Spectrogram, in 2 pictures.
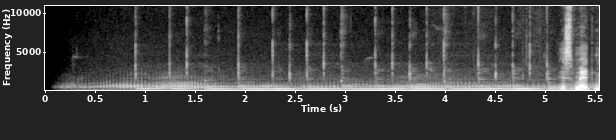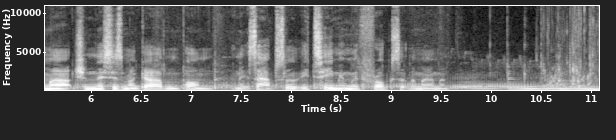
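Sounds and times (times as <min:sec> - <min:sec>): frogs croaking softly: 0:00.1 - 0:11.0.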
